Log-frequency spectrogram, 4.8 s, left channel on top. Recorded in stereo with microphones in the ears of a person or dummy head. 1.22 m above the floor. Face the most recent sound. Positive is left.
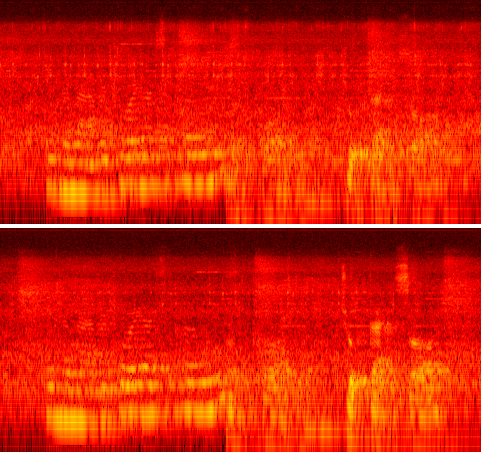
turn(degrees=-75)  # may be behind; listen again after turning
